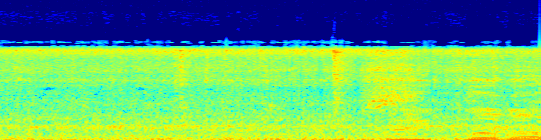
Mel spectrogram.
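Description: Motor vehicle driving, heard from inside: a steady low engine and road rumble with a few light rattles, growing somewhat louder and deeper toward the end.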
